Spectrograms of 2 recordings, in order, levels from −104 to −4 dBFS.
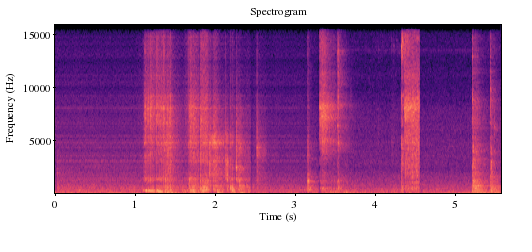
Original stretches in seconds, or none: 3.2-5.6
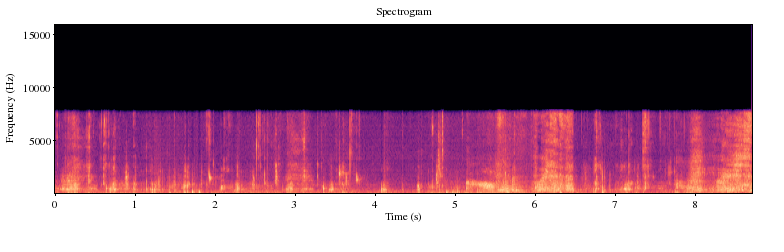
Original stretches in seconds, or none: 0.0-1.1; 6.0-8.7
